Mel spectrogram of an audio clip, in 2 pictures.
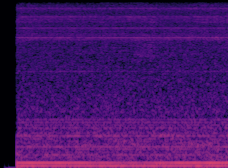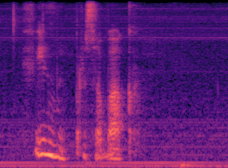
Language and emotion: Russian, sad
